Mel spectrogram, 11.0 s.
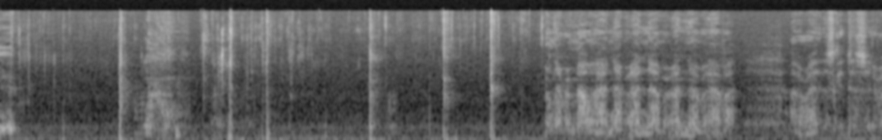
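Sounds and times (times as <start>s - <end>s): person chewing raw steak: 0.0s - 6.8s
wet mouth clicks and smacks: 0.2s - 1.7s, 2.4s - 6.8s.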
